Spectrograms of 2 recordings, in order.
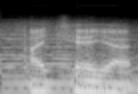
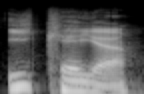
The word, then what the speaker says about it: IKEA: Ia, guys, Ikea was born really. Um, so it's not IA, it's Eaya. Sorry, wrong pronunciation there.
